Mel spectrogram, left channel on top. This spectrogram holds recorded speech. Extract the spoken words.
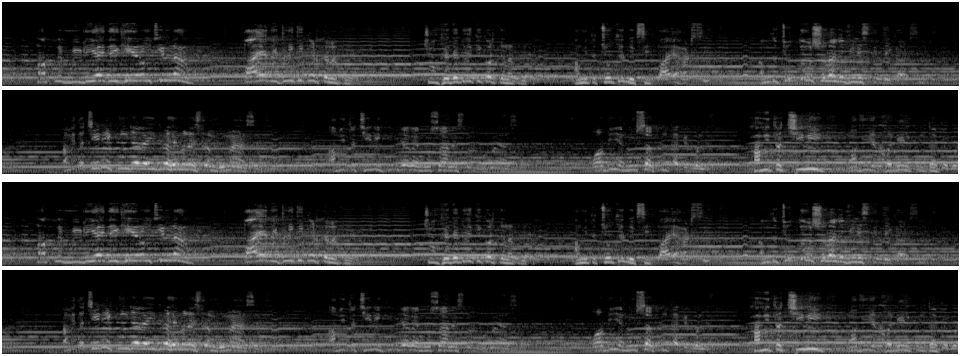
আপনি মিডিয়ায় দেখে এরকম চিনলাম, পায়ে দেখলে কি করতেন আপনি, চোখে দেখলে কি করতেন আপনি? আমি তো চোখে দেখছি, পায়ে হাঁটছি। আমি তো 14 বছর আগে ফিলিস্তিন দিকে আসছি। আমি তো চিনি কোন জায়গায় ইব্রাহিম আলাইহিস সালাম ঘুমায় আছে। আমি তো চিনি কোন জায়গায় মুসা আলাইহিস সালাম ঘুমায় আছে। ওয়াদিয়ে মুসা কোনটাকে বলে। আমি তো চিনি ওয়াদিয়ে খলিল কোনটাকে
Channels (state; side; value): identical; both; correlation 1.00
